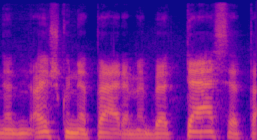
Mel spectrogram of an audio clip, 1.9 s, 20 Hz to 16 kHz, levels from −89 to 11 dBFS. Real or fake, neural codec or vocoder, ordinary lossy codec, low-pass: real; none; AAC, 96 kbps; 14.4 kHz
